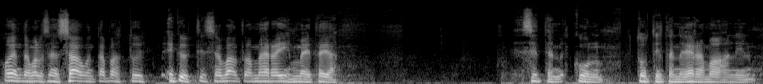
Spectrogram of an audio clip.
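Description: A middle-aged man preaching a sermon, asking the congregation questions and rising in pitch and force when he exhorts them. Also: steady tone, long pauses, a little mellow.

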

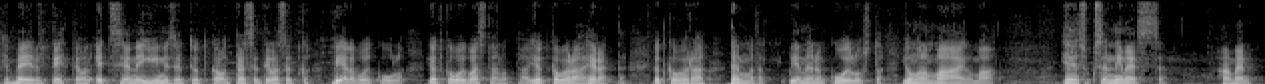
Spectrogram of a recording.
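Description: A man preaching a sermon, rising in force as he exhorts and leading prayers phrase by phrase. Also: a little mellow. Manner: leads the congregation in prayer, phrase by phrase; rises in pitch and force as he exhorts. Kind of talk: sermon with call-and-response prayer.

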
